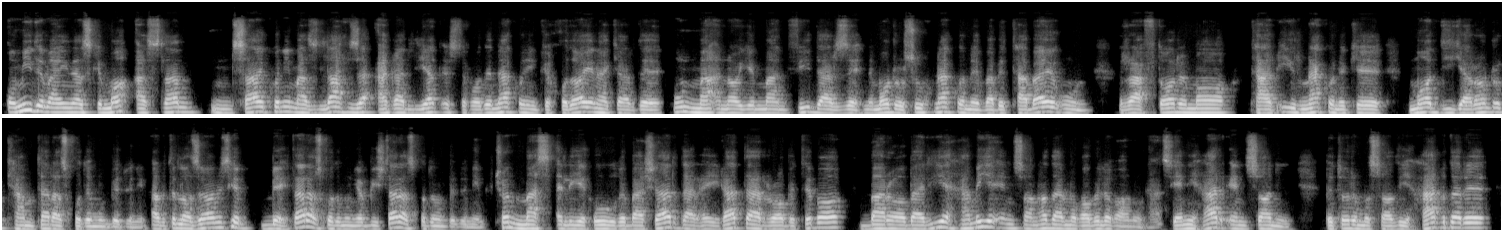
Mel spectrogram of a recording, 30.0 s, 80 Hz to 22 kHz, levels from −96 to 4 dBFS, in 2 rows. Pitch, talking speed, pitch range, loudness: 135 Hz, 160 wpm, 125-155 Hz, -18 LUFS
